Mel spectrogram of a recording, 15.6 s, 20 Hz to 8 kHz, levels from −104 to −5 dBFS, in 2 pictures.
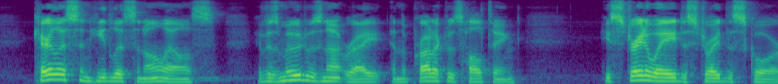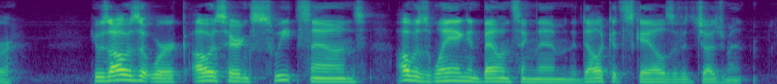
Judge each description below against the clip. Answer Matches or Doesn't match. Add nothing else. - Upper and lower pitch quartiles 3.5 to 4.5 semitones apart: Matches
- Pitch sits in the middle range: Doesn't match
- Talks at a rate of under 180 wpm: Matches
